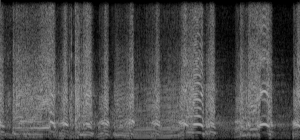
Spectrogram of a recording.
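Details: Geese on the day goslings hatch at the nest, three goslings visible and more eggs nearly hatched, giving continuous overlapping nasal honks with some higher squeaky notes.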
